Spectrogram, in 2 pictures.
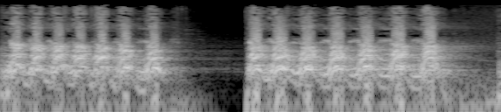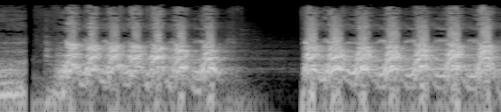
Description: Hundegebell klingelton kostenlos
Kategorien: Tierstimmen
